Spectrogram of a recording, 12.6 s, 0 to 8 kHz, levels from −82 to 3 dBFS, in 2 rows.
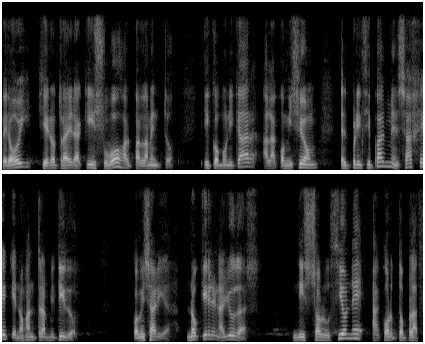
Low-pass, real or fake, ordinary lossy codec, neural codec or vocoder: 7.2 kHz; fake; none; autoencoder, 48 kHz, 32 numbers a frame, DAC-VAE, trained on Japanese speech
